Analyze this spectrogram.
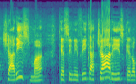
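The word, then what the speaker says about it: χάρισμα: El movimiento carismático toma su nombre de una palabra griega compuesta que que se pronuncia charisma, que significa charis, que lo que significa es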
